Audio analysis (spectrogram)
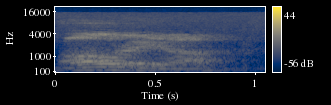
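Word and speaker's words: أورى: Aura, ya, if I just af'ala, then it will become auraya, and this is pronounced as alif, so aura.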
